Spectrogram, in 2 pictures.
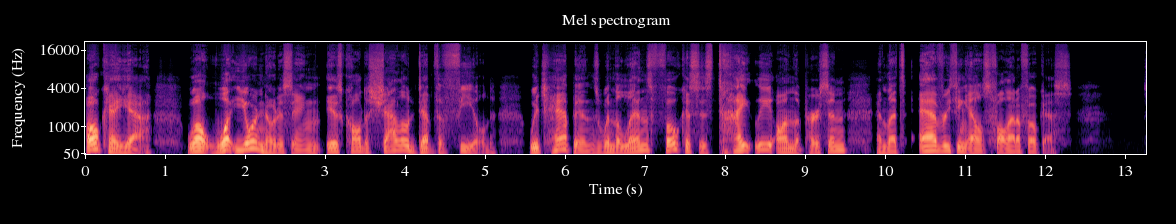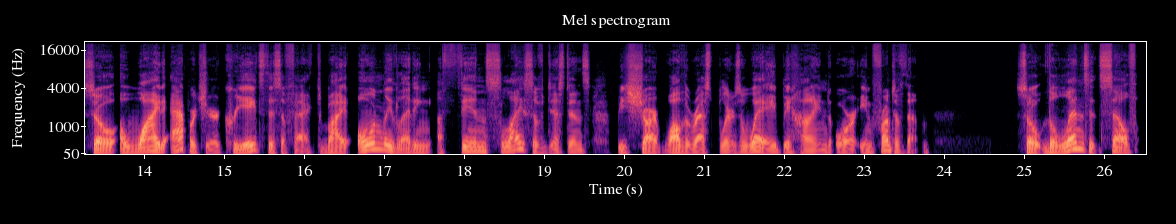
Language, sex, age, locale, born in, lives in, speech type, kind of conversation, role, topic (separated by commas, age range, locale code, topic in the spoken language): English, male, 40-44, en-US, United States, United States, read, expert-assistant, expert, How does a camera control focus, blur, and exposure to capture images?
